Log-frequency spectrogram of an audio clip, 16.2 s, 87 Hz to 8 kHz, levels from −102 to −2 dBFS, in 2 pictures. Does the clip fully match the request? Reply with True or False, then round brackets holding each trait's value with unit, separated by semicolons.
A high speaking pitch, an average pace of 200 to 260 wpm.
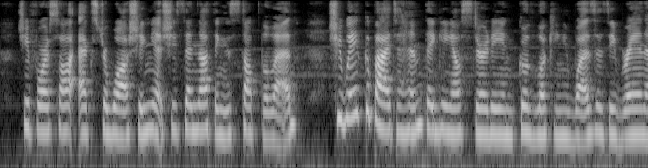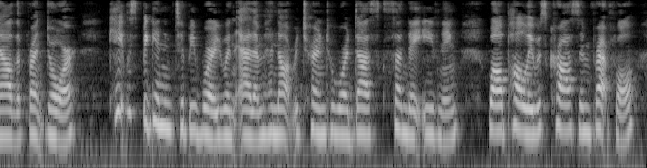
True (220 Hz; 205 wpm)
